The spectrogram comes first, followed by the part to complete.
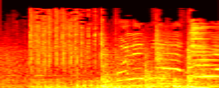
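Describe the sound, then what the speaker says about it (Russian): Machine gun fire in a war movie scene, rapid bursts of shots with ringing echoes over a couple of seconds, loud and close, mixed with background film sound. "Пулемет!"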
